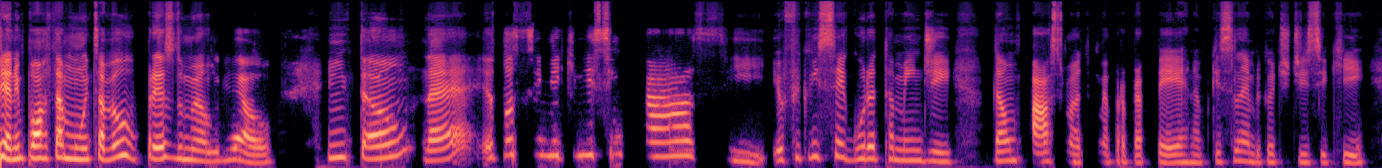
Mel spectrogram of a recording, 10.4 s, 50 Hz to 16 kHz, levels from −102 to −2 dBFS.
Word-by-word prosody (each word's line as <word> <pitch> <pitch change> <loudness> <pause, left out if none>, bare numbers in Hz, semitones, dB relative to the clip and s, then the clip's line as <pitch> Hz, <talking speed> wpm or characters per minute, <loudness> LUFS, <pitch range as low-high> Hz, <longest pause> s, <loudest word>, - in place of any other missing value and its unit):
dinheiro 250 -1 +10
importa 265 +1 +8
muito. 245 -2 +2
Sabe 260 0 +5
o 320 -3 +3
preço 255 +3 +4
do 255 - -2
meu 225 -3 +1
aluguel? 200 -4 0 0.4
Então, 280 +1 +2
né, 225 +4 +2
eu 255 - -4
tô, 325 - -1
assim, 335 0 -7
meio 320 0 -3
que 325 - -12
nesse 335 +2 -3
impasse. 305 - -1
Eu 220 - -4
fico 275 +4 -11
insegura 260 -4 -1
também 225 -3 -6
de 200 -2 -4 0.3
dar 205 - +1
um 220 - -4
passo 200 -3 +2
maior 175 -2 -6
que - - -42
a - - -13
minha 180 - -16
própria 175 -2 -7
perna, 175 -1 -3
porque 185 +3 -14
você 190 +3 -5
lembra 195 -4 -7
que 180 - -13
eu - - -10
te 185 - -13
disse 175 -1 -7
que 170 -1 -7
240 Hz, 230 wpm, -24 LUFS, 190-280 Hz, 0.4 s, dinheiro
